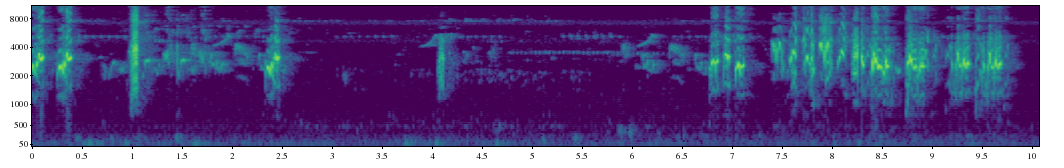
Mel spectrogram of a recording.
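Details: Sooty-headed bulbul in persistent rival-pressuring song. A few sharp chirps and short twitters open, followed by a long near-silent gap, then a dense, fast run of chattering notes toward the end.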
